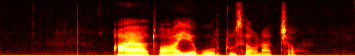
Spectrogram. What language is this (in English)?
Amharic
